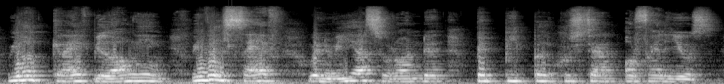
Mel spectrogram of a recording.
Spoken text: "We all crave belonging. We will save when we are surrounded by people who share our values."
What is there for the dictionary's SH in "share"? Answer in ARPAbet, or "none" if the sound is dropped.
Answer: S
